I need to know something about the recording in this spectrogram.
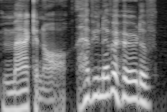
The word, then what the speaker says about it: Mackinac: But he was like, actually, it's pronounced Mackinac.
